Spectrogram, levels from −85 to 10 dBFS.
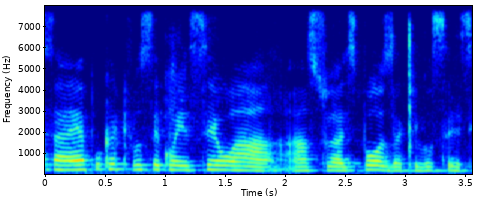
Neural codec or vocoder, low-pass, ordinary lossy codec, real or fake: codec, 16 kHz, 4 kbps, X-Codec, HuBERT features, trained on general audio; none; none; fake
